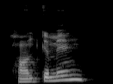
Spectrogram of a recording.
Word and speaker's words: Håndgemeng: and the name of the band is pronounced Håndgemeng, spelled H with an A and a dot over it, N-D-G-E-M-E-N-G, and yeah, so they're from Norway.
